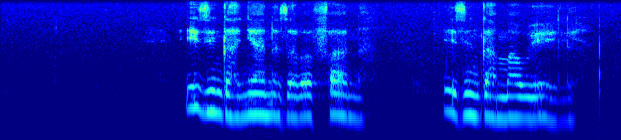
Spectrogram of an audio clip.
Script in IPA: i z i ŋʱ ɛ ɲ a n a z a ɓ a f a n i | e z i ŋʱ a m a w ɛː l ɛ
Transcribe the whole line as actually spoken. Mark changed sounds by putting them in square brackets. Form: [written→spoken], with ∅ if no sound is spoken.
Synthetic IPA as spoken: i z i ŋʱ [ɛ→a] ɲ a n a z a ɓ a f a n [i→a] | e z i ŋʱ a m a w ɛː l ɛ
